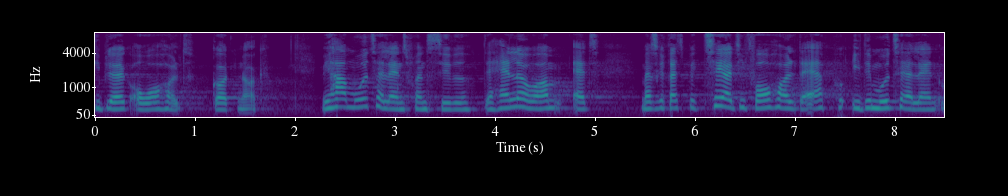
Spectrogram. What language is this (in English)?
Danish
